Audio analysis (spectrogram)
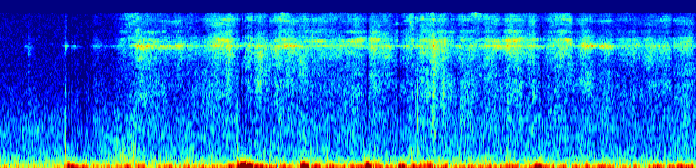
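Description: A large solid light-wood die with dark pips is held in both hands and turned in the palms while fingertips and nails rub and slide over its faces. The result is quiet, low rubbing and handling sounds with soft dull thumps and a faint high hiss.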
